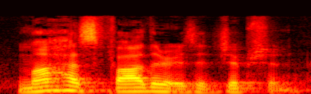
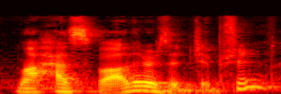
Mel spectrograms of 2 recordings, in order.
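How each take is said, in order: First: The voice falls at the end. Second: The voice rises at the end. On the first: It states a fact. "It's declarative, right? I just told you something" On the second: It asks a question. "If I raise my voice at the end, it becomes a question"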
